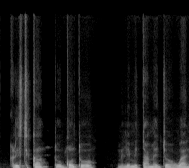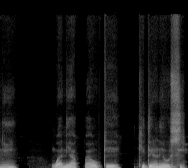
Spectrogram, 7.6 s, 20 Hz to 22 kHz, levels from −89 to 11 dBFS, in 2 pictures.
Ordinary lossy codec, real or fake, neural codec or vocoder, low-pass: none; fake; autoencoder, 48 kHz, 128 numbers a frame, DAC-VAE, trained on Japanese speech; none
